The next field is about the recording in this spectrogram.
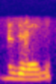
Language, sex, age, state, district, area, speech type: Nepali, female, 30-45, West Bengal, Darjeeling, rural, conversation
